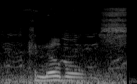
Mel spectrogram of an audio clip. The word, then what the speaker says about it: Knoebels: take a look at kenobo and yes you do pronounce the k in knobles i learned that the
